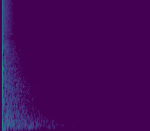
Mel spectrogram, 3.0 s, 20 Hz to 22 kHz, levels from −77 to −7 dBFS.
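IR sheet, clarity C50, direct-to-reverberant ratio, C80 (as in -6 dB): 8.5 dB, 4.5 dB, 9.5 dB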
